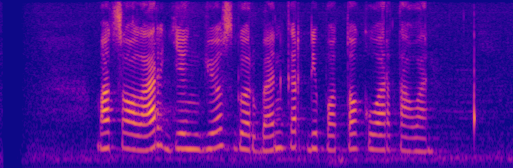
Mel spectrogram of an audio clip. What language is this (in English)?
Sundanese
